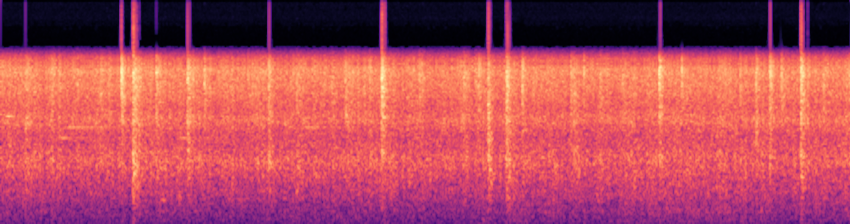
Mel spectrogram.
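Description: Heavy rain with hail: a steady dense hiss of downpour, broken about once a second by sharp popping clicks of hailstones striking hard surfaces.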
